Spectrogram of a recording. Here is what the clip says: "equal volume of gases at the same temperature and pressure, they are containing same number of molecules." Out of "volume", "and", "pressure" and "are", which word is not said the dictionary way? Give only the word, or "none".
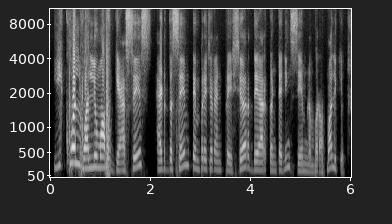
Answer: none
